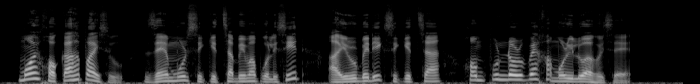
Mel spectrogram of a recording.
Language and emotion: Assamese, happy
